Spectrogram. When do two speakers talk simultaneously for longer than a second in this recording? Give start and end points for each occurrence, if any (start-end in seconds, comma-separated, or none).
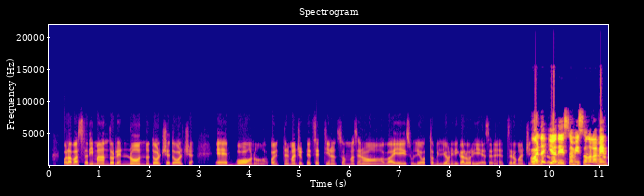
none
